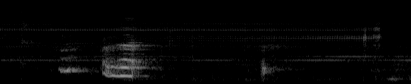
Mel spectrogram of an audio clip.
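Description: Young infant cooing: a short coo, then a longer one about a second in.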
